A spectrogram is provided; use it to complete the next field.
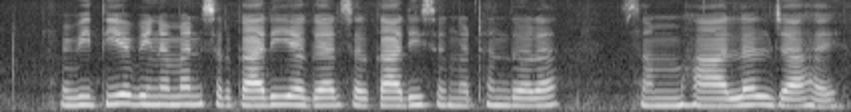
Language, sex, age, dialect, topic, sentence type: Magahi, female, 56-60, Southern, banking, statement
